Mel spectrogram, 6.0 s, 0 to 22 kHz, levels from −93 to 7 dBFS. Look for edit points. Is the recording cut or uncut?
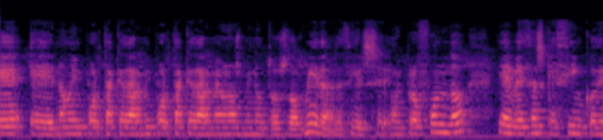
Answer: cut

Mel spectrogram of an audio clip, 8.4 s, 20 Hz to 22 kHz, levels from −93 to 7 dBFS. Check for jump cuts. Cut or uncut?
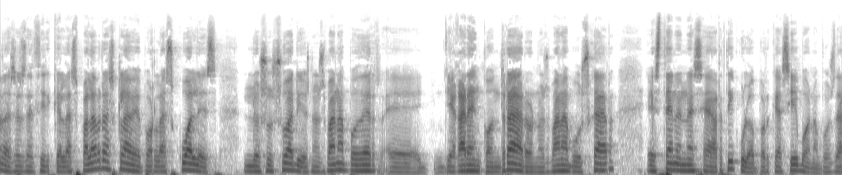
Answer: uncut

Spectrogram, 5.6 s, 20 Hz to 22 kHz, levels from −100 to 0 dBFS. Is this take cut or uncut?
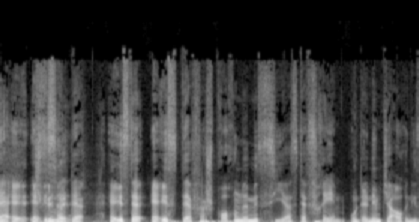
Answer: uncut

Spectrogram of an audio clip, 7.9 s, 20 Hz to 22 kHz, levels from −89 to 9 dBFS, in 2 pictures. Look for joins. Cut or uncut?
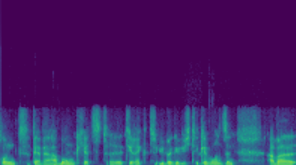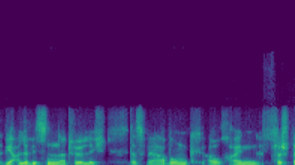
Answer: uncut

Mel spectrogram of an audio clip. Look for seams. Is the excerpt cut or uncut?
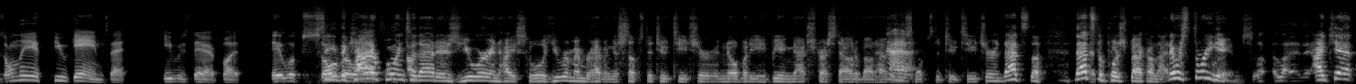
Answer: uncut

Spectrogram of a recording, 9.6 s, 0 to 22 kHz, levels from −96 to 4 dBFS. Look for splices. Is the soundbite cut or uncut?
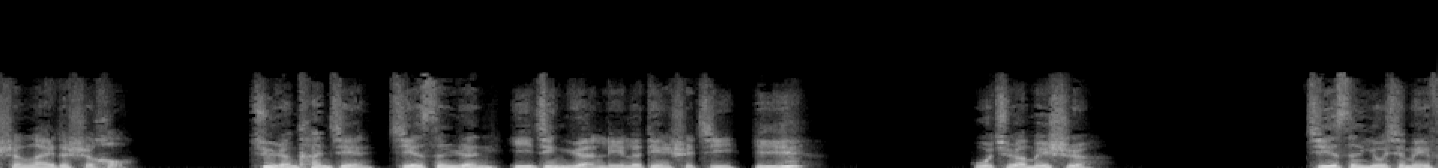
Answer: cut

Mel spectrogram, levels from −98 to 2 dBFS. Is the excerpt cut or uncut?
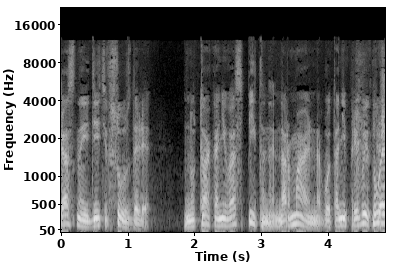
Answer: uncut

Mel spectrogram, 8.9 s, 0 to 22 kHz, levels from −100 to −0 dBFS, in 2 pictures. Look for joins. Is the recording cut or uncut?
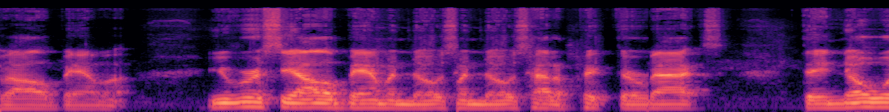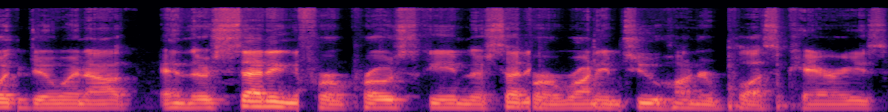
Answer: cut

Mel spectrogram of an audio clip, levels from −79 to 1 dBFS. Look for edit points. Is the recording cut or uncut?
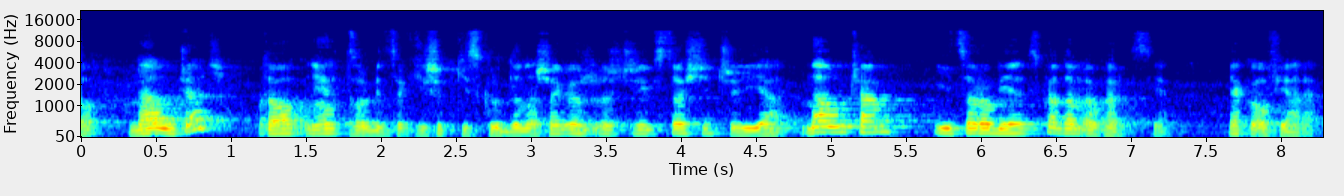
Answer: cut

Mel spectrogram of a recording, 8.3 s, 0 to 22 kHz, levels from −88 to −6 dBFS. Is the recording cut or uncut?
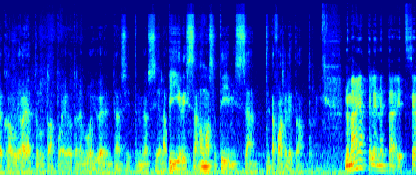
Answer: cut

